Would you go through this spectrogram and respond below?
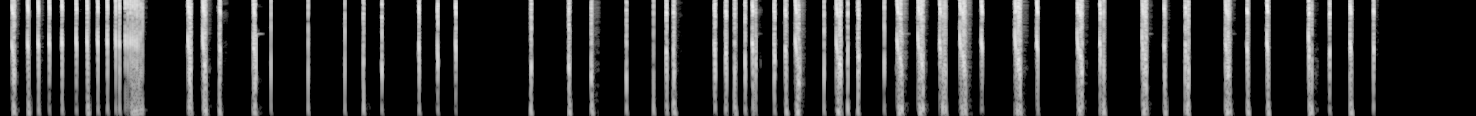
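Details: Little brown bat echolocation in Wisconsin: steady, regular ticking search pulses broken by two quick zipper-like feeding buzzes as the bat detects and closes in on prey.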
